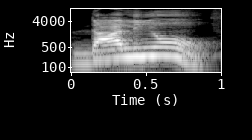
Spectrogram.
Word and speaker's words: डालियों: सताती, डालियों, ठीक है, ना का उच्चारण भी होगा, ठीक है, डालियों।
